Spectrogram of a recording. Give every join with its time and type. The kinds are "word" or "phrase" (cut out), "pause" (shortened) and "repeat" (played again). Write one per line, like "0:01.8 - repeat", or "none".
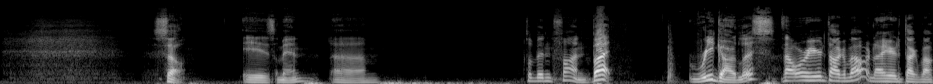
0:02.4 - word
0:02.8 - word
0:05.3 - word
0:07.8 - word

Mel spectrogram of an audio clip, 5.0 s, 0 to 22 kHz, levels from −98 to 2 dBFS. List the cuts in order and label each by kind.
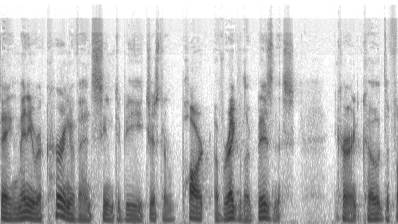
none

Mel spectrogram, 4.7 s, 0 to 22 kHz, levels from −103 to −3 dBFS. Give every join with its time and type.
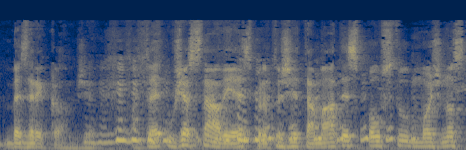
none

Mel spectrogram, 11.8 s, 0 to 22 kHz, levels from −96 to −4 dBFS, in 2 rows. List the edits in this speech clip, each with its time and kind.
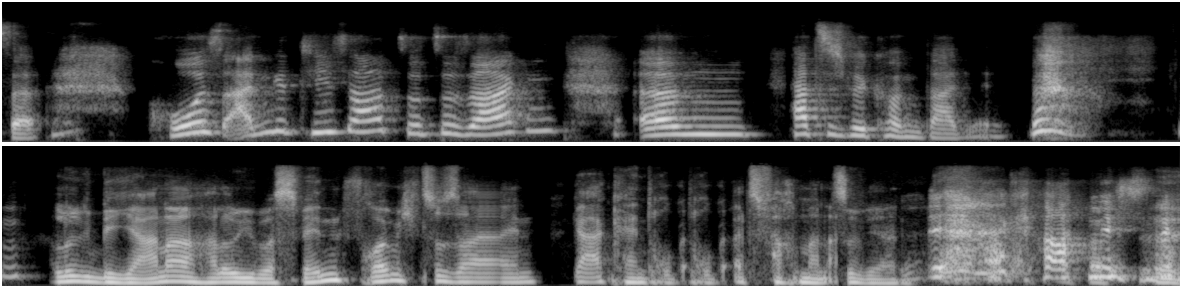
0:03.9 - pause
0:08.0 - phrase
0:08.7 - pause
0:09.3 - repeat
0:10.0 - word

